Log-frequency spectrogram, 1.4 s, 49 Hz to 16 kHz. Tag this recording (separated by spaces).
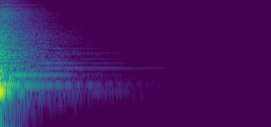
13x3 drum electrovoice multi pearl piccolo re20 sample snare steel velocity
